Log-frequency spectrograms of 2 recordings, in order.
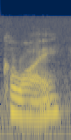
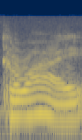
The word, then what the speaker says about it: Kauai: I was born in Hawaii, on the little island of Kauai. And I was raised here also. You said Kauai, and Don Ho told me it's pronounced Kauai. That's the way Don pronounces it.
